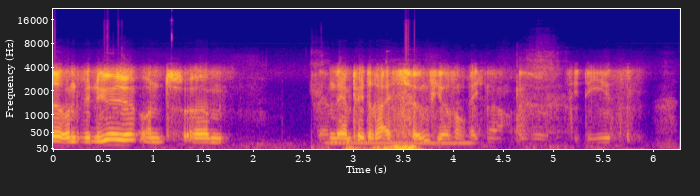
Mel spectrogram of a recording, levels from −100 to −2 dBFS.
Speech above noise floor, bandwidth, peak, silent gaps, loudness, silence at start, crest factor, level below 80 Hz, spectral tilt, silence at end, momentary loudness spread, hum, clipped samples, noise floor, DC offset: 34 dB; 15.5 kHz; 0 dBFS; none; -15 LUFS; 0 s; 18 dB; -32 dBFS; -5 dB/octave; 0.45 s; 19 LU; none; under 0.1%; -52 dBFS; under 0.1%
